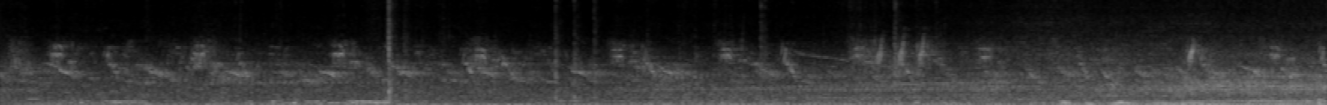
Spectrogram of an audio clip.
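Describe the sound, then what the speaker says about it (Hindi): Wings flap as a black racing pigeon comes in to land during a one-day pigeon-flying tournament, with soft cooing and scattered chirps from other birds amid steady outdoor background noise. "ये पहला कबूतर बैठ गया जी, काला चीना।"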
